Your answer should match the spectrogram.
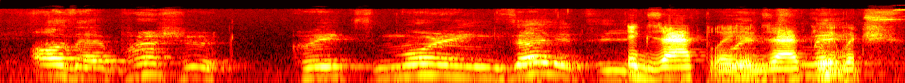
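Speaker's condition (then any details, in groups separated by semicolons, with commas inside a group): Cerebral palsy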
